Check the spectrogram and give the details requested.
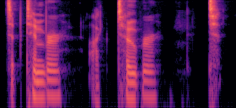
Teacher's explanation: I'm really aspirating, which means I'm breathing air out of my mouth and going t, making that pop sound. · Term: true T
